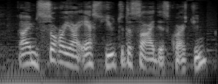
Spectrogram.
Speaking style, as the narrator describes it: said the zebra, crossly

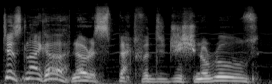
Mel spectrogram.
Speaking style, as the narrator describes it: he spat

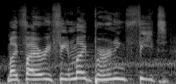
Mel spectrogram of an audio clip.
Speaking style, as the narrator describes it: And then he heard DeFago screaming

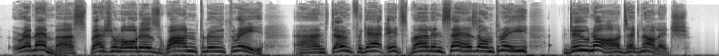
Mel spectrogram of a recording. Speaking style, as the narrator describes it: Harry said loudly

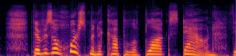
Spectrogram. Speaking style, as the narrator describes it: the elf panted

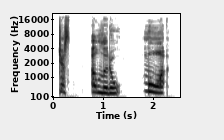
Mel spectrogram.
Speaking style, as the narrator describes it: grunted Shan

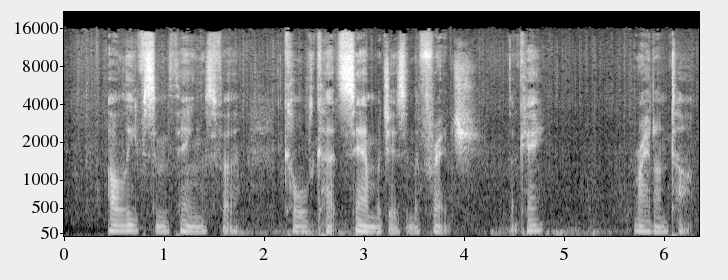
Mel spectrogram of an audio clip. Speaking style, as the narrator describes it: muttered, then added more clearly

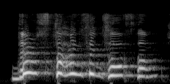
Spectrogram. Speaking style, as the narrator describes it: she shrieked

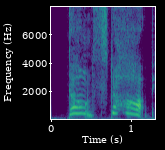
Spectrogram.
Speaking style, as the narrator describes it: roar

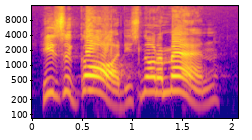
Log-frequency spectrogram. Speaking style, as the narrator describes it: The people are shouting

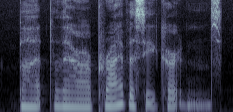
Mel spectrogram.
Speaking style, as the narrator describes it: Draco said in a low purr

